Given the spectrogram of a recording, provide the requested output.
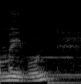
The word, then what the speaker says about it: Mabon: Mabon, también pronunciado Meibun, es la fiesta del equinoccio de otoño.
